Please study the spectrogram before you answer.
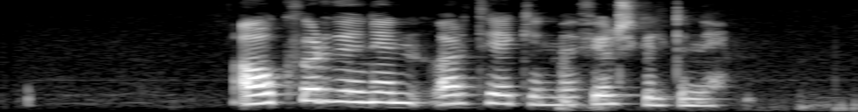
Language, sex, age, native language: Icelandic, female, 50-59, Icelandic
